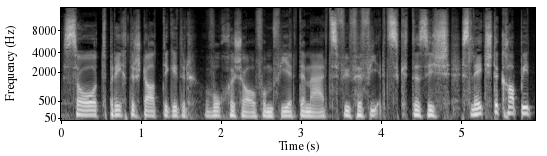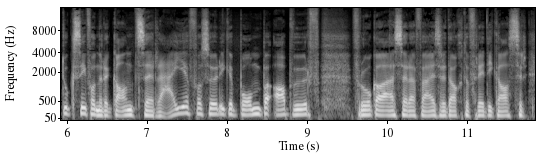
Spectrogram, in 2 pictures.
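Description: A man presents a radio magazine with a Swiss German accent. His pitch is middling. The studio sound is dry, with no room echo. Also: normal speed, a little mellow.

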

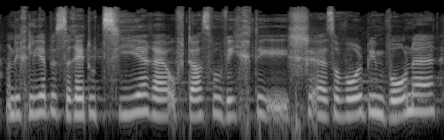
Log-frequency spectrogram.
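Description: A woman speaking German with a Swiss accent, her first language French. She answers interview questions in a lively way, laughing often and filling pauses. Her voice sits in the middle of the range with a long reverb around it. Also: medium pitch. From grew up in Paris, Hamburg and Zurich. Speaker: guest, dialogue writer. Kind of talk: casual interview chat.

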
